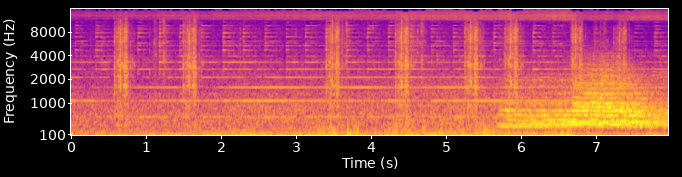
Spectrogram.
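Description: Approaching locomotive's air horn sounding one chord for a little over two seconds, starting about six seconds in. Before it, a faint ringing strike repeats about once a second.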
